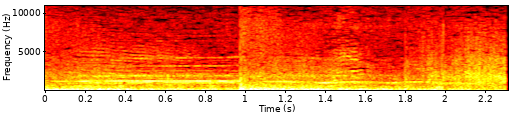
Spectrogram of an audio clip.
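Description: Aerial firework shells bursting: a sharp bang at the start and a second one about a second in, each followed by a low rumbling echo.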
